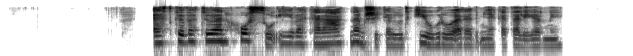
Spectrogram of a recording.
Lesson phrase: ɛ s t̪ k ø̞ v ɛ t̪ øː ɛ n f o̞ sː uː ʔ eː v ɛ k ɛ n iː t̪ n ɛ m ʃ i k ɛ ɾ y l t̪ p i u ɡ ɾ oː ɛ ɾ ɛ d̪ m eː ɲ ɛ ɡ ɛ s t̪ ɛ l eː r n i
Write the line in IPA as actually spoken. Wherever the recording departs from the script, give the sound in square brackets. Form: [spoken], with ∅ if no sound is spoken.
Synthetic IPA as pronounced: ɛ s t̪ k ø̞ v ɛ t̪ øː ɛ n [h] o̞ sː uː ʔ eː v ɛ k ɛ n [aː] t̪ n ɛ m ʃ i k ɛ ɾ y l t̪ [k] i u ɡ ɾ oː ɛ ɾ ɛ d̪ m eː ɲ ɛ [k] ɛ [∅] t̪ ɛ l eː r n i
